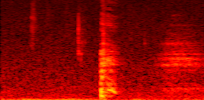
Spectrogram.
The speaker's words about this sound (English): Didn't even respond to that. He's just coughed and carried on.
